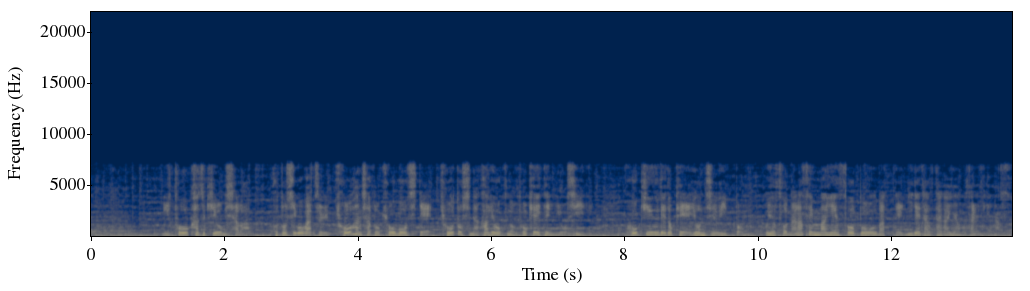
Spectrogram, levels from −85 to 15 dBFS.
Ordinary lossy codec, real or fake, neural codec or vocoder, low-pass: none; fake; codec, 16 kHz, 8 kbps, FreqCodec, smaller model; 7.2 kHz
